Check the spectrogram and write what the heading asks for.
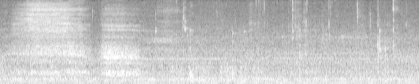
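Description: Two loud breaths in the first two seconds, then faint scattered clicks and smacks of a person eating, pulling meat off pork spine bones by hand.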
